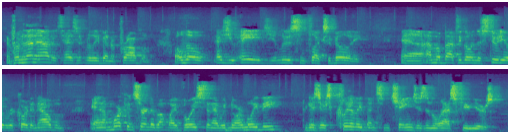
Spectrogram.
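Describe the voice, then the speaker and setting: A middle-aged man with a scratchy voice answers in a frank, reflective way and swears now and then. His voice sits a little high. The call audio sounds echoey, as if he is in a bare room at home. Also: fairly even intonation, brisk, faint music behind. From United States. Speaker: guest songwriter. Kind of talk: candid interview talk.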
